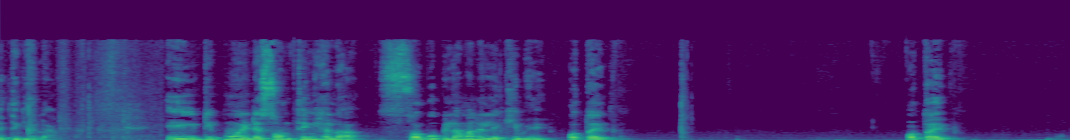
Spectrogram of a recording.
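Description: A man speaks steadily into a close microphone, explaining in short bursts with pauses.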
